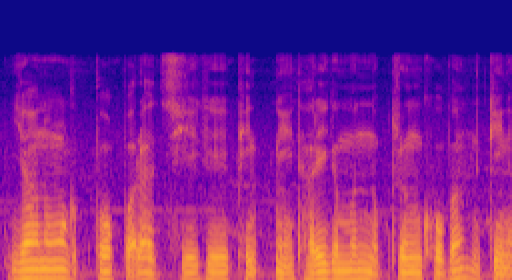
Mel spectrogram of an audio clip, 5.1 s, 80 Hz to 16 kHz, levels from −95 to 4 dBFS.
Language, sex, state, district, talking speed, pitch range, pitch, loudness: Garo, male, Meghalaya, West Garo Hills, 80 wpm, 95-105 Hz, 95 Hz, -19 LUFS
